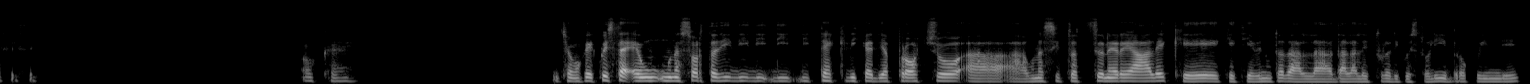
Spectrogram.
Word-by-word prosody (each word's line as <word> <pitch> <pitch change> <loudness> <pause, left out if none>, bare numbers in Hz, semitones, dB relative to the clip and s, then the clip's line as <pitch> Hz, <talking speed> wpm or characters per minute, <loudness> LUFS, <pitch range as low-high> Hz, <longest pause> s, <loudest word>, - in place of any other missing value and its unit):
sì, - - -18
sì. - - -20 2.7
Okay. 155 -3 -14 2.0
Diciamo, 155 -3 -2
che 165 0 +2
questa 195 0 +6
è - - +2
u 165 0 +7 0.2
una 170 -1 +5
sorta 180 +1 +1
di 170 +1 -2
di 165 0 -6
di 155 0 -6
di 155 -1 -6
di 160 -2 -12
tecnica 160 -2 -1
di 150 0 -4
approccio 160 +1 +2
a 140 -2 -1 0.2
a - - -4
una 145 +3 -2
situazione 155 +2 0
reale 155 +1 +4
che 145 -2 0
che 140 - -6
ti - - -7
é 135 - -3
venuta 140 +2 -3
dalla 125 -3 0
dalla 130 +1 -2
lettura 130 +2 -7
di 130 - -10
questo 125 0 -11
libro, 135 0 -6
quindi? 135 0 -6
150 Hz, 135 wpm, -31 LUFS, 135-160 Hz, 2.7 s, u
